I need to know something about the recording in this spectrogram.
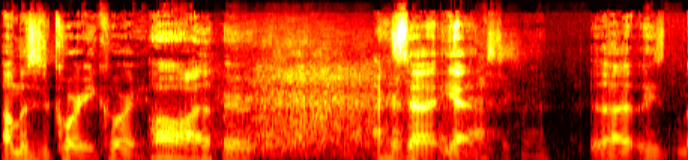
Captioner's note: laughter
